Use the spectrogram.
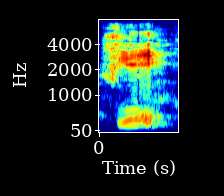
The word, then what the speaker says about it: fier: Aquí si pronunciamos la ER al final, fier, fier.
